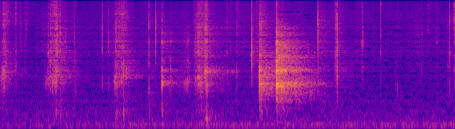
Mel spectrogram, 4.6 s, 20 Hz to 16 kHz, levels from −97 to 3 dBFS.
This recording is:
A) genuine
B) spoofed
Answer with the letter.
B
